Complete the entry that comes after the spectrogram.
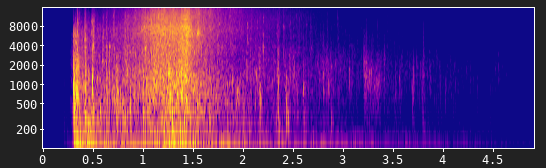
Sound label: Dragon taking flight wings flapping earth shaking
